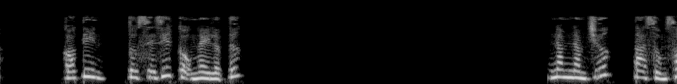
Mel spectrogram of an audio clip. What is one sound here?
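A young man speaks firmly and clearly, close by.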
